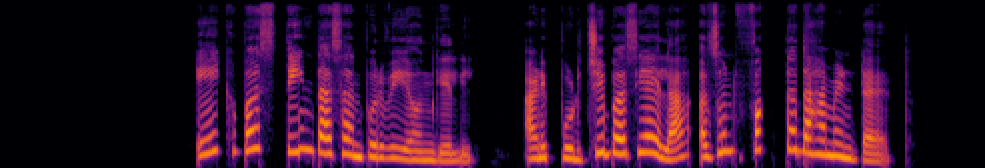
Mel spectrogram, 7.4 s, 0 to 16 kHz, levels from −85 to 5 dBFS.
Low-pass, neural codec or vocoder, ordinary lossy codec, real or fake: 14.4 kHz; vocoder, 44.1 kHz, 128 mel bands every 512 samples, BigVGAN v2; none; fake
